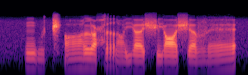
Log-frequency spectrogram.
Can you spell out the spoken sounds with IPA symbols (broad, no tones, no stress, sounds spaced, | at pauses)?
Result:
ŋ ṳ t͡ʃʼ ɑ̤ l ʊ ħ r ɑ̤ j ɜ ʃ j ɒ ʃ ɜ v ɛ̤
